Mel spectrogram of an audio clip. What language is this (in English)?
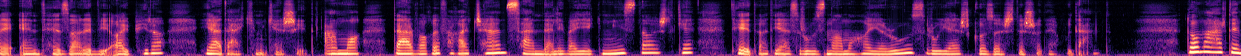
Persian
